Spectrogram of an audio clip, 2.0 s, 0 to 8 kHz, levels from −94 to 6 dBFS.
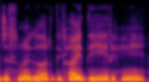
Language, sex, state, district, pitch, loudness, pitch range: Hindi, female, Jharkhand, Palamu, 255 Hz, -13 LUFS, 250-260 Hz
